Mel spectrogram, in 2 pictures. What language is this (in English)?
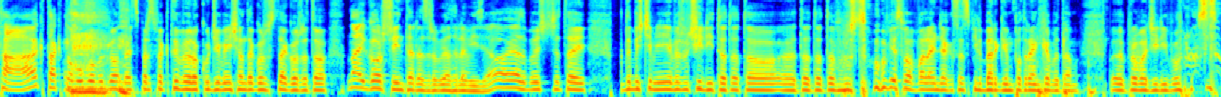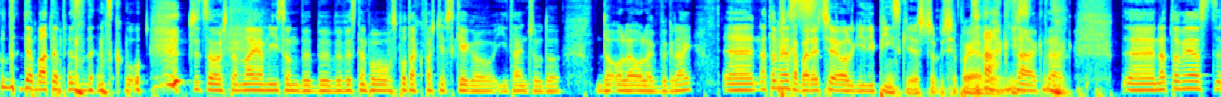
Polish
